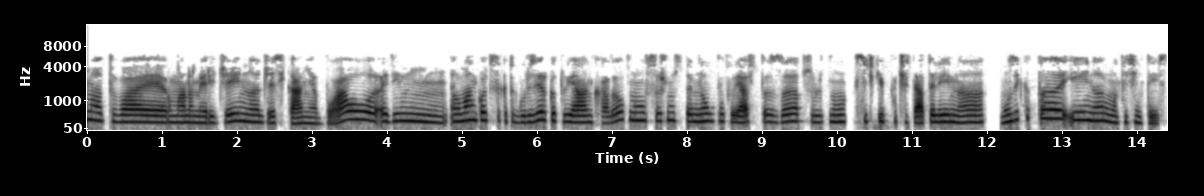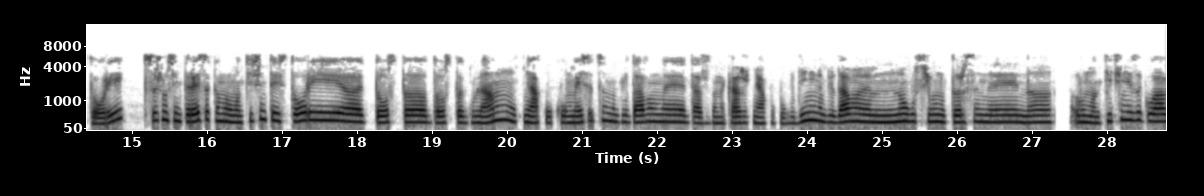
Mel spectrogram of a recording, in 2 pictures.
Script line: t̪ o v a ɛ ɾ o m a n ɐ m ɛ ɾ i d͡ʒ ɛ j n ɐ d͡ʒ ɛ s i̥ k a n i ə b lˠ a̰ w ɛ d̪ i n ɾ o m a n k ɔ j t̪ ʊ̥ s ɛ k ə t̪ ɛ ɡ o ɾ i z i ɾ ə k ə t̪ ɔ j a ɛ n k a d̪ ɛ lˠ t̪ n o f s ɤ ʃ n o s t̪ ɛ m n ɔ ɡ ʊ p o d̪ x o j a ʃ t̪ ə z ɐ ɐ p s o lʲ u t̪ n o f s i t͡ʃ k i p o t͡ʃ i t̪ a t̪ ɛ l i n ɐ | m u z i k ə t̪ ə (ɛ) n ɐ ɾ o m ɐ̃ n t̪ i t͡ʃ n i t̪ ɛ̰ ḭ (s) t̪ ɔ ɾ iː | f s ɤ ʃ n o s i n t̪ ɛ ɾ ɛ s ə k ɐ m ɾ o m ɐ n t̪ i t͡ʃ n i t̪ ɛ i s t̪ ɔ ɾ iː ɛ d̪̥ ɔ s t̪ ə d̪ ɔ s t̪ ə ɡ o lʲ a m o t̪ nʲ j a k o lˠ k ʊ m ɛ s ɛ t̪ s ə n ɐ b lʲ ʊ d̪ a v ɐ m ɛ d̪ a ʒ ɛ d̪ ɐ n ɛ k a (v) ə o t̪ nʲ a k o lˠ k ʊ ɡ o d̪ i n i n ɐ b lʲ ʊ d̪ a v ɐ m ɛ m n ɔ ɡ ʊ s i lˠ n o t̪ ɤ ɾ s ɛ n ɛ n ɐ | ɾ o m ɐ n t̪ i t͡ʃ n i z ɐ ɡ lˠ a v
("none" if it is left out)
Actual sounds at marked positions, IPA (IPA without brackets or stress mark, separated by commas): i, s, ʒ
